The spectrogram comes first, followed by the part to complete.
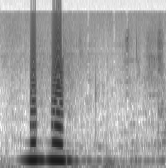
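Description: A man's two loud, wavering vocal cries through a microphone, an imitation of a person manifesting an evil spirit, over a steady low hum.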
